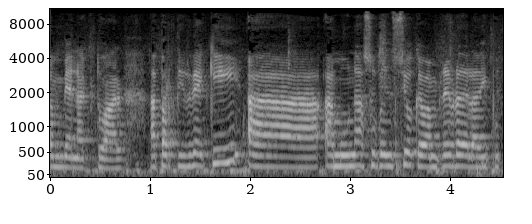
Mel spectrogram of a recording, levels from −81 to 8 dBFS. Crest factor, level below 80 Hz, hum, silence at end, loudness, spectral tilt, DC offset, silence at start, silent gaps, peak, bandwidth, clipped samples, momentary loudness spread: 20 dB; -50 dBFS; none; 0 s; -20 LUFS; -4 dB/octave; under 0.1%; 0 s; none; -2 dBFS; 11 kHz; under 0.1%; 5 LU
